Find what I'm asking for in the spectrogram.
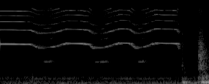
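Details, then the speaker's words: Vacuum-assisted brake booster, pedal pushed hard: a high wavering whistle like screaming from under the dash, rising and falling with pedal travel, then a thump; the booster is leaking vacuum. "This has what's known as vacuum boost, brake assist, and when you push in the pedal, it pushes in that plunger. But if we have a leak, hear that slight hissing sound?"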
